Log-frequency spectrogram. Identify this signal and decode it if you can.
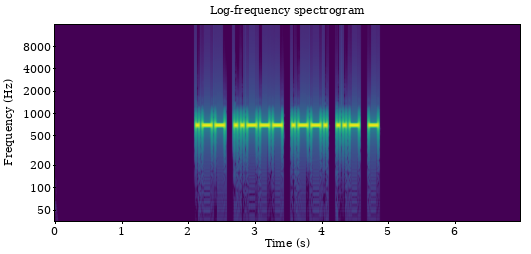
Morse code, heard as a keyed tone, about 25 wpm, 700 Hz. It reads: W2PUT
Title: USA Call Signs - 5 Characters - Repeated 2x - 25wpm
